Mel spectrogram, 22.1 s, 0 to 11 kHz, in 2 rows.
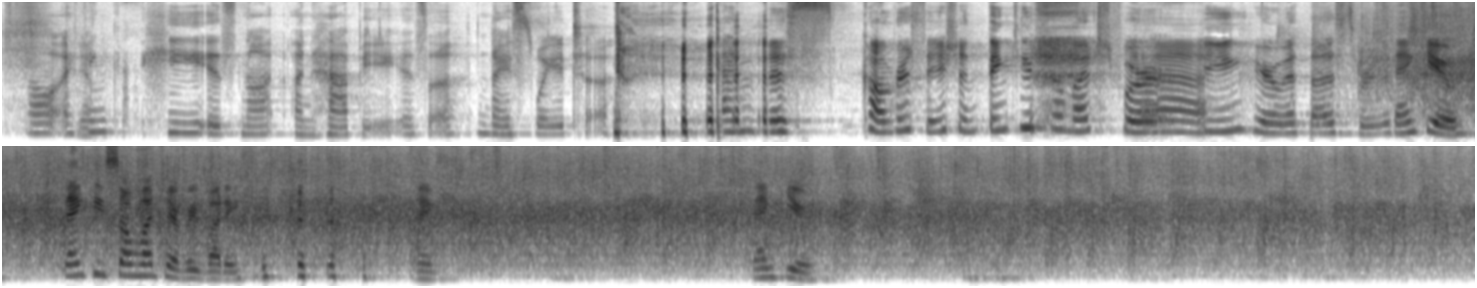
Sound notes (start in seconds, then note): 14.5 applause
